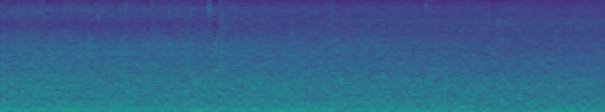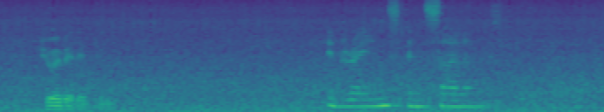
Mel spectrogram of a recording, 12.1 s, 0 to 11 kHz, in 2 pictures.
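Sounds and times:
electronic rain-like hiss: 0.0 - 12.0.

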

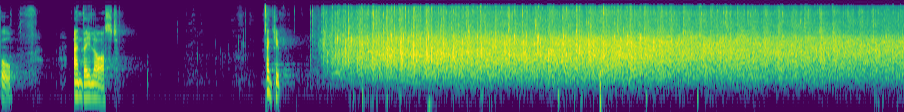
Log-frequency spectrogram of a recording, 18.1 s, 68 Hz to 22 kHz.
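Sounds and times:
large audience applauding: 6.2 - 18.0.

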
